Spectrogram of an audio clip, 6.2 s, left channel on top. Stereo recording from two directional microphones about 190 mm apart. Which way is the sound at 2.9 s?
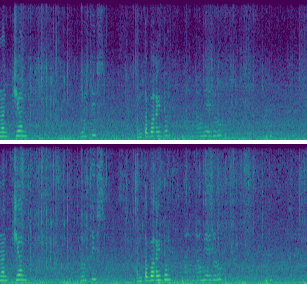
20° right (ahead or behind).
